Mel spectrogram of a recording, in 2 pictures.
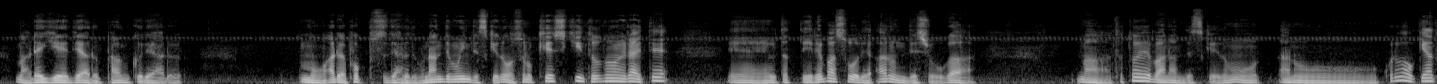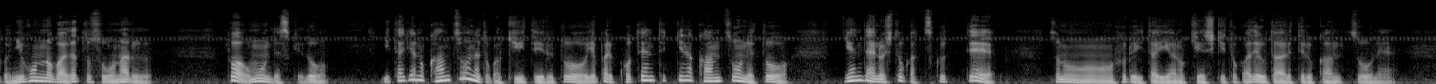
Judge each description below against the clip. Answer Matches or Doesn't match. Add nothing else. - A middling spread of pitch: Doesn't match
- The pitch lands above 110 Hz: Doesn't match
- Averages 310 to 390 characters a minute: Matches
